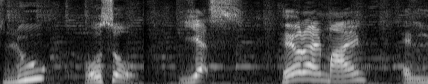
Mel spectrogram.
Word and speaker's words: Lujoso: I am in Lu Jo So, and in Spanish it's Lu Hoso.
